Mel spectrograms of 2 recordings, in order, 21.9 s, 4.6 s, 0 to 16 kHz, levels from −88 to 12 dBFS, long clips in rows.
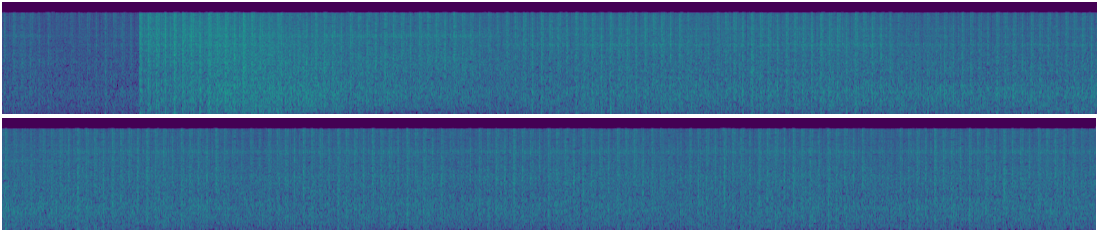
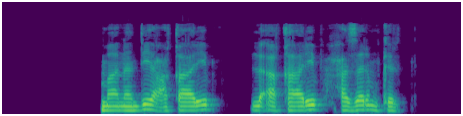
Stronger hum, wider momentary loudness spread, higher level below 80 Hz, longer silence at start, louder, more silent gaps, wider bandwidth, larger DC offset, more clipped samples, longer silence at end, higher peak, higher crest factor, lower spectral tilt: neither; about the same, 8 LU vs 7 LU; about the same, -60 dBFS vs -56 dBFS; second, 0 s vs 1 s; second, -29 LUFS vs -14 LUFS; second, none vs 2.26-2.49 s; first, 11.5 kHz vs 8 kHz; neither; neither; second, 0 s vs 0.6 s; second, -4 dBFS vs 0 dBFS; first, 28 dB vs 14 dB; second, 0.5 dB/octave vs -7.5 dB/octave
